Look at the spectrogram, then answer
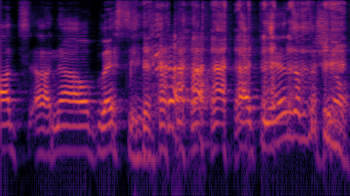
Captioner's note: laughter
